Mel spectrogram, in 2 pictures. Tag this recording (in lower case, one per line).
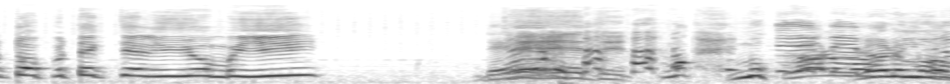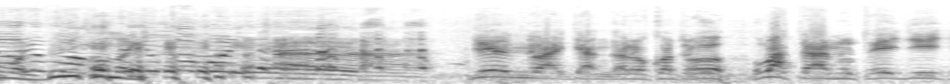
snicker
speech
